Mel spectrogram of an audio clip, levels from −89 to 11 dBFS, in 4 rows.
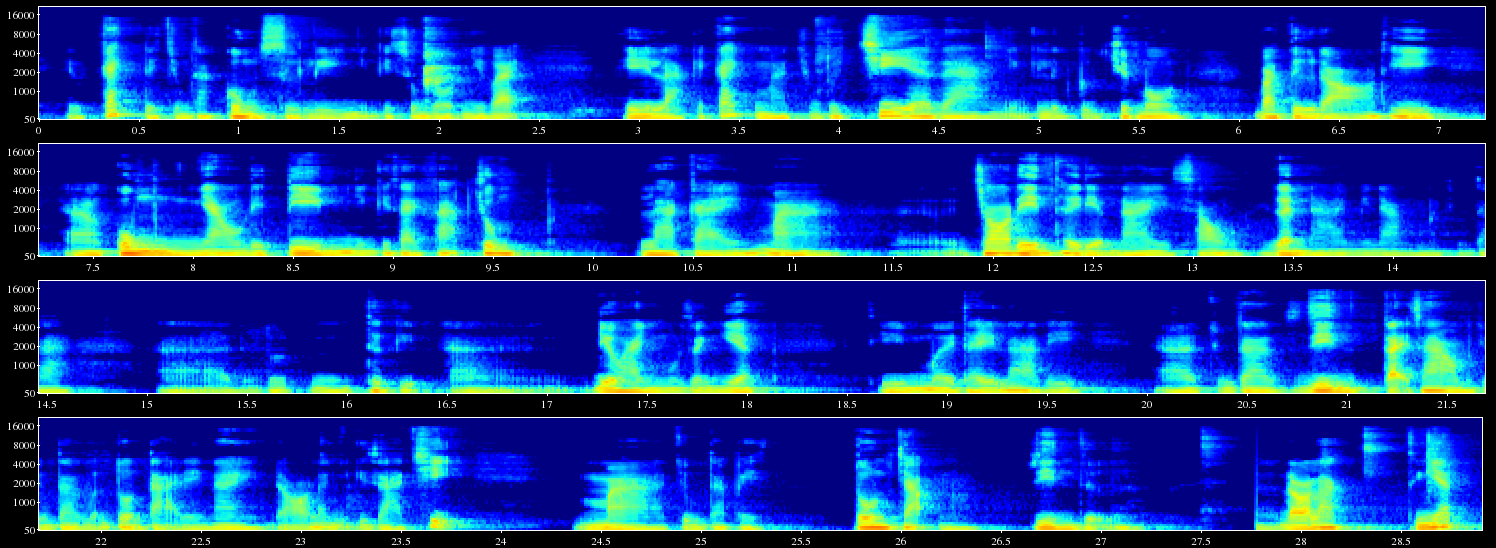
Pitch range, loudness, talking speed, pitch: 90-110 Hz, -27 LUFS, 210 wpm, 100 Hz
